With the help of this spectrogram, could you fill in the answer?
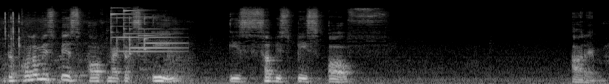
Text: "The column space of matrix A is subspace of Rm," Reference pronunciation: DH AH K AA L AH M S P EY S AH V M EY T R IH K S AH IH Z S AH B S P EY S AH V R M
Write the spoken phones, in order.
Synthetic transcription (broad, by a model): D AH K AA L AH M S P EY S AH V M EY T IH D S AH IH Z S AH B S P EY S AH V R M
